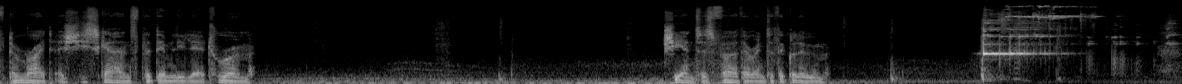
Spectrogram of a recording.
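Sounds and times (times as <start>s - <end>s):
speech: 0.1s - 2.6s, 6.8s - 8.4s
glass jar of coins hitting the floor: 9.8s - 11.8s.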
